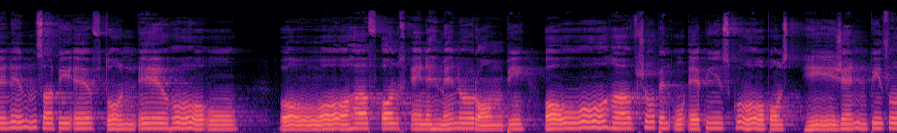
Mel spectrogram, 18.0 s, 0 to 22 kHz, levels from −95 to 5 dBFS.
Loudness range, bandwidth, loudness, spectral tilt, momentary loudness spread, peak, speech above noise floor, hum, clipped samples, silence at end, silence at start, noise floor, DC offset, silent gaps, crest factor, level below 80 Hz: 3 LU; 15.5 kHz; -28 LUFS; -7 dB/octave; 7 LU; -12 dBFS; 35 dB; none; under 0.1%; 0 s; 0 s; -62 dBFS; under 0.1%; none; 16 dB; -58 dBFS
